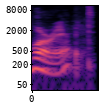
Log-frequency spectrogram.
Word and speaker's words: Wripped: W in there. True, we don't pronounce it that way, but yes. Wripped.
